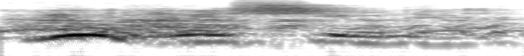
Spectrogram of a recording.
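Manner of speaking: loud punch on the first YOU; emphatic retort. Retold or imitated. Muddy customer repeating the retort to shop workers, loud and emphatic. Same reply repeated for the laugh.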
